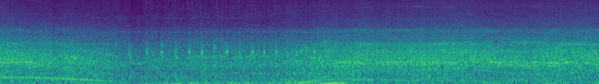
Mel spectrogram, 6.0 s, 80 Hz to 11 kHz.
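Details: BMW M20 engine on its first start after the fuel system was resealed: the revs rise and fall in uneven swells and never settle to a steady idle. Engine won't idle.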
